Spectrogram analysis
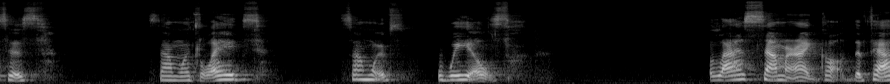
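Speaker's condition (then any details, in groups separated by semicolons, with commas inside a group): Multiple sclerosis; needs time to get voice up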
